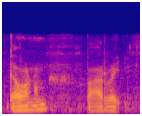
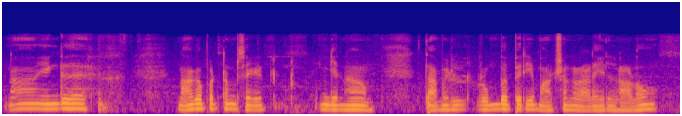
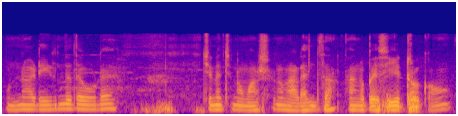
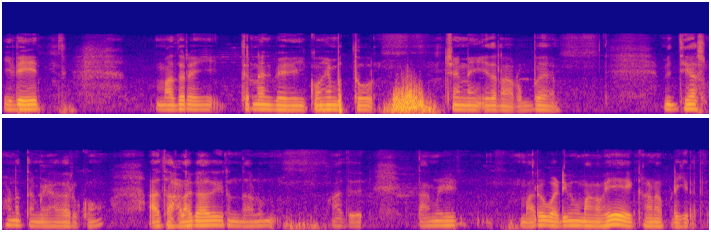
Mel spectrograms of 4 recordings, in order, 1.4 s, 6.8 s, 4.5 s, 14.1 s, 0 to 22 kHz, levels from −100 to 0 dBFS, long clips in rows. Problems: background sounds at intervals, low volume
